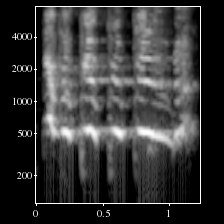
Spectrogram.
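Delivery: high, loud pew pew noises; loud cartoon zapping noises; playful pew sound effects. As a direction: shoot out zippy speed sounds. Imitating zooming past defenders.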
